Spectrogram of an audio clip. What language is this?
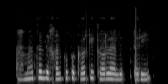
Pashto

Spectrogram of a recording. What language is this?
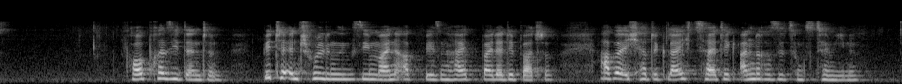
German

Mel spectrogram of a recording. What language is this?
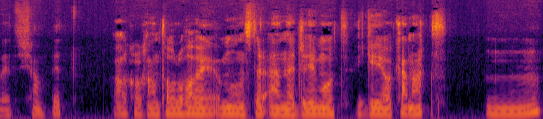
Swedish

